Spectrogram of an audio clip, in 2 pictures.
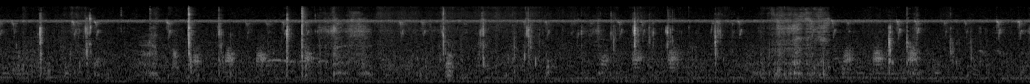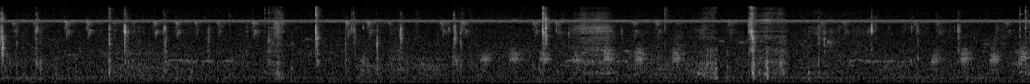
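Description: Close-up eating sounds from a person chewing stewed buffalo leg meat and tendon: irregular wet smacking and chewing clicks. A steady high-pitched whine runs underneath.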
